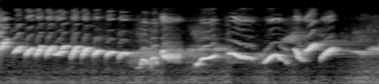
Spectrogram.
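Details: Lure song of a white-rumped shama for birds that stopped singing: a quick rhythmic string of downslurred chirps, followed by looping melodious whistles that swoop up and down.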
